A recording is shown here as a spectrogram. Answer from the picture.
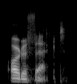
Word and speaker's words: RTFKT: It's pronounced artifact.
